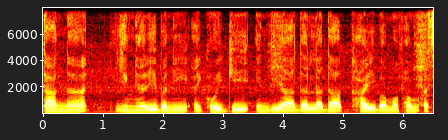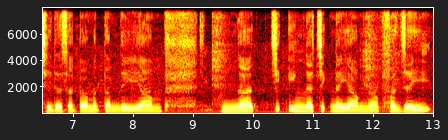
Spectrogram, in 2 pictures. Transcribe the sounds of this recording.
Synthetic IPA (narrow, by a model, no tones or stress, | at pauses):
taŋnɐ | jiŋnɐɾibɐniɐjkʰojɡiːndijadɐlɐdakʰːaɾibɐmɐpʰɐmɐ̰sidɐsɐt̚pɐmɐtɐmdɐjam | nɐ | t͡ʃikiŋnɐt͡ʃik̚nɐjamnɐpʰɐd͡ʒɐj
